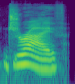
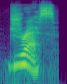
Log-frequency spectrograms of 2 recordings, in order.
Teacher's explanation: D plus R sounds almost like dr sound. When the D is followed by an R, the D changes and becomes an almost j.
